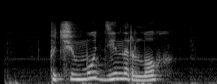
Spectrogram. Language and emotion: Russian, neutral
